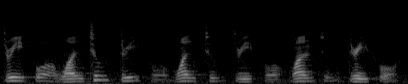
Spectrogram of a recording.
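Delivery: quiet, steady count with the music; whispered-low counting of the beat; soft counting along. Shown as a demonstration. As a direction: count the meter softly in time. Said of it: "let's count the meter of this".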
